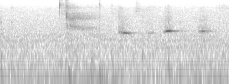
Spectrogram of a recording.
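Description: A person whistling softly to herself: a breathy rush of air, then two short whistled notes, the second a little higher.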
